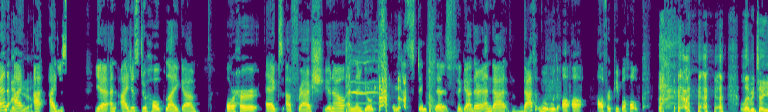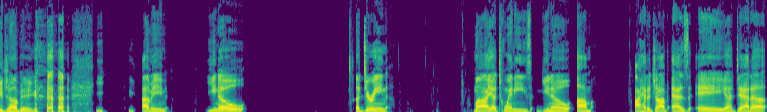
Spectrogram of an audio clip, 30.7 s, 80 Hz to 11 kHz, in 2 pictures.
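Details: Adult woman who has stuttered since about age 7 or 8; she stutters in her Chinese dialect, Mandarin and English, and the stutter went unsupported in childhood; real developmental stuttering.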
